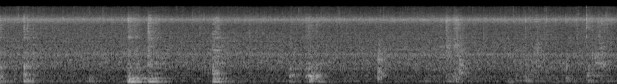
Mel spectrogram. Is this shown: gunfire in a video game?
no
